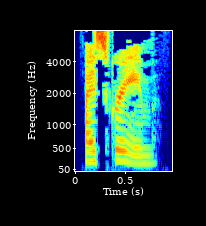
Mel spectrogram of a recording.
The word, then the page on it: icecream: British English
